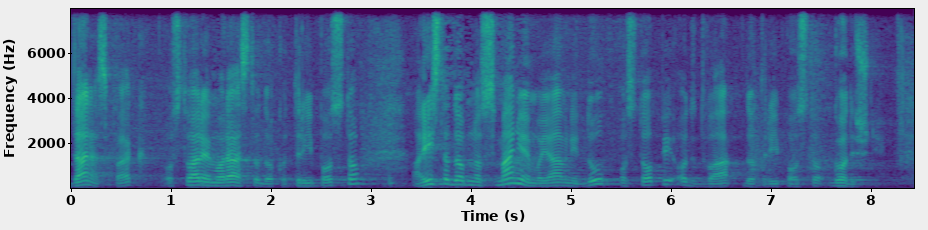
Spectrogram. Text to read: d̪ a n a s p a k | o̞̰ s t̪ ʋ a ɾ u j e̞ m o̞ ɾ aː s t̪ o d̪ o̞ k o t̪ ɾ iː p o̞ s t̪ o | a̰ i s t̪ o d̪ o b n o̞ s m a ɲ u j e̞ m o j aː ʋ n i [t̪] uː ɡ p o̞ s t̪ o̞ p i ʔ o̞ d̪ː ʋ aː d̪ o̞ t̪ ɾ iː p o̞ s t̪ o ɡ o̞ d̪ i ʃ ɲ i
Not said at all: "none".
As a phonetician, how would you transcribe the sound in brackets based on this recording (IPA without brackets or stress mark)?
d̪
